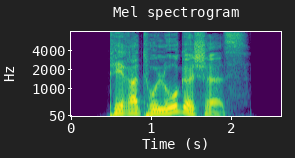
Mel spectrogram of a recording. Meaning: strong/mixed nominative/accusative neuter singular of teratologisch
- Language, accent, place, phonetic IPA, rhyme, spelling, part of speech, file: German, Germany, Berlin, [teʁatoˈloːɡɪʃəs], -oːɡɪʃəs, teratologisches, adjective, De-teratologisches.ogg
